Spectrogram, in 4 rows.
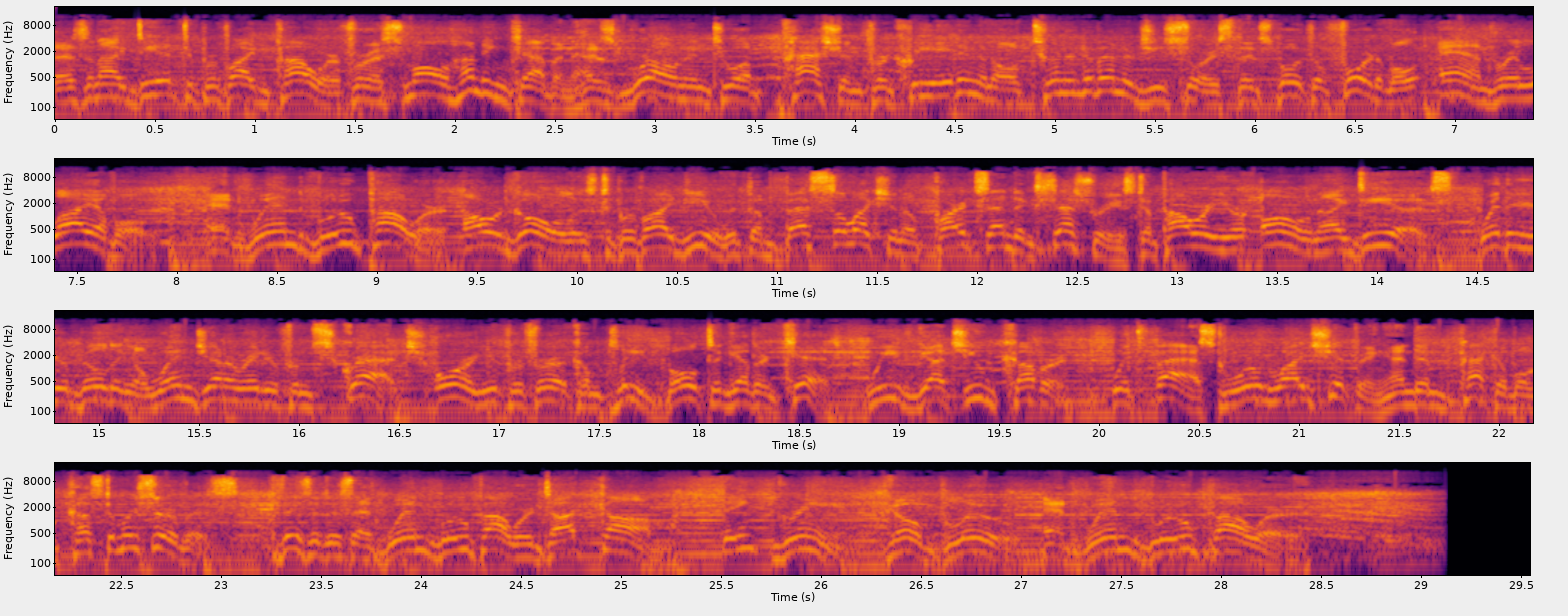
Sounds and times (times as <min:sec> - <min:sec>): Speech: 0:00.0 - 0:28.8
Music: 0:00.0 - 0:29.2.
